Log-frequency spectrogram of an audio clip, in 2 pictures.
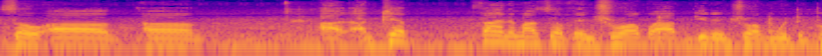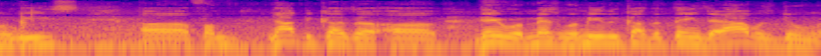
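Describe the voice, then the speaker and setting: Fairly high-pitched man's voice in an American accent, moderate in pace with fairly even intonation, over noticeable background noise. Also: very even loudness. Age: 60s. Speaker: blues musician. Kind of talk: interview. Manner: halting, repeats words.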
